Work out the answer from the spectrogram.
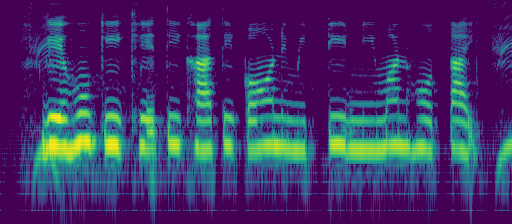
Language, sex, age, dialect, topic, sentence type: Magahi, female, 31-35, Western, agriculture, question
